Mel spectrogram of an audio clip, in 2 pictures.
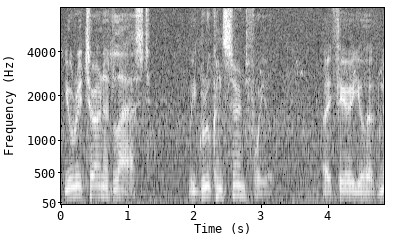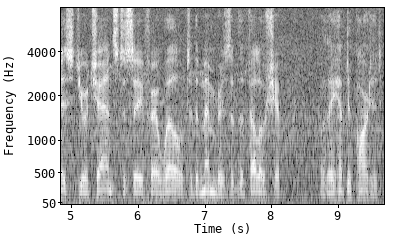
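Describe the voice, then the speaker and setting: An actor playing a wise, grave elven lord in a fantasy game, giving counsel in formal, measured phrases. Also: male voice, lowish voice, animated, close to an everyday voice. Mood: grave, dignified. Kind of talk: fantasy game cutscene acting.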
